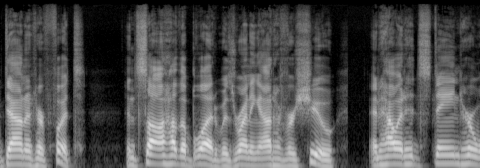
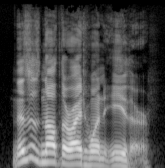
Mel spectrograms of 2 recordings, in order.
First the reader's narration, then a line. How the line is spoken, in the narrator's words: said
